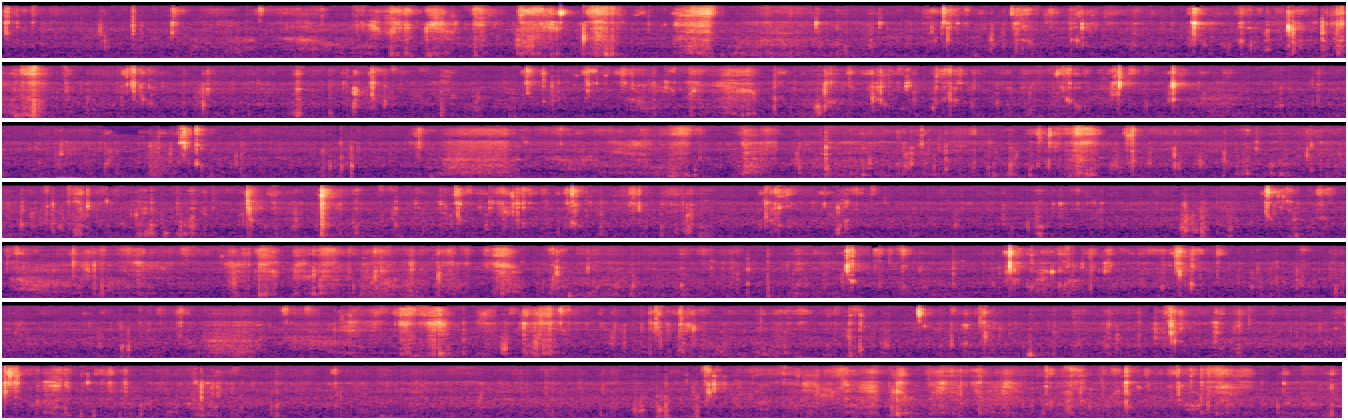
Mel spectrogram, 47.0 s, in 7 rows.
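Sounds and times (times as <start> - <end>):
biting and chewing pork: 0.0 - 47.0
low thump: 13.6 - 14.2.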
